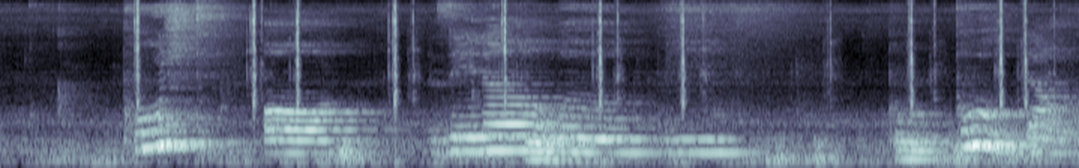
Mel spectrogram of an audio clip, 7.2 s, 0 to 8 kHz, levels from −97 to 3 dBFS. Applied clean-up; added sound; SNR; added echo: none; Scissors; 15 dB; reverberation time 0.8 s.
